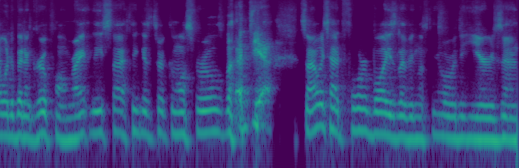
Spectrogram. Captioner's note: laughs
